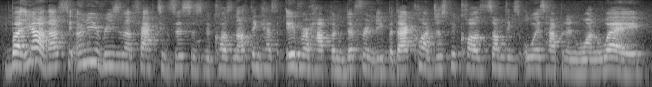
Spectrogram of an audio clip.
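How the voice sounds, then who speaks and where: Female game streamer, bright voice, opinionated casual rambling, recorded in an echoey room. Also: mid-range voice, fast talker. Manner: animated, opinionated, wandering, often rephrasing mid-thought. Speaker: streamer playing a visual novel. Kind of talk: casual rambling chat with viewers during a game playthrough. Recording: echoey room, faint background noise.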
